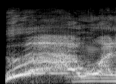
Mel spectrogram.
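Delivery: very high, loud mock scream; panicked scream. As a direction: shriek in acted-out terror. Acting out panic in tilting car.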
